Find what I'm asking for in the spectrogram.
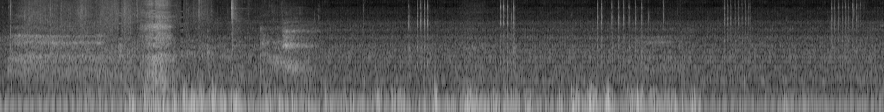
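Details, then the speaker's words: Diesel skid steer that sat for years, cranked on jumper cables: the starter grinds it over in uneven bursts with no firing. Diesel is confirmed reaching the injection pump, and the cause is unknown. Cranks but no start. "once i put the jumper cables on it now i can actually get it to turn over but as you hear it's not even it doesn't sound like it's even trying to fire"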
